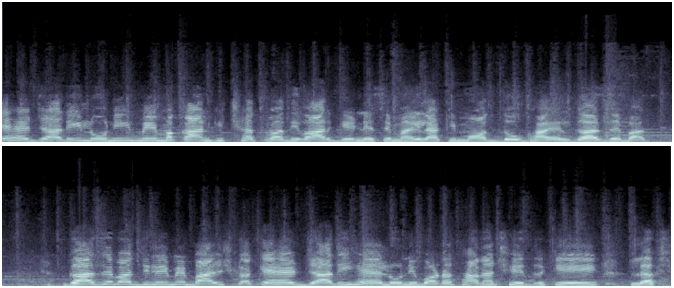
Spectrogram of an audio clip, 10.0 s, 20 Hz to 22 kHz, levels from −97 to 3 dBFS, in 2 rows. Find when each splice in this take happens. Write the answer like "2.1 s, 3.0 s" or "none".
none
